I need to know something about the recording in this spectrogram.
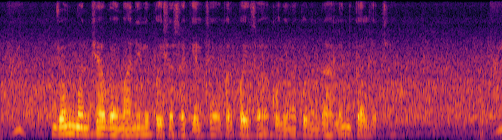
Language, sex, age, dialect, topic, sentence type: Chhattisgarhi, male, 18-24, Western/Budati/Khatahi, banking, statement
